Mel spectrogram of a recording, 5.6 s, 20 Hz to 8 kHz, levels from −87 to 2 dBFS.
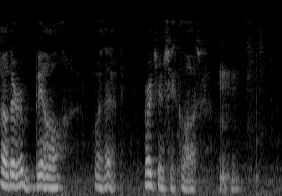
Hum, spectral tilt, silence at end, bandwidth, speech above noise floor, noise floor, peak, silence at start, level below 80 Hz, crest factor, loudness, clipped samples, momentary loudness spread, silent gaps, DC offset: none; -7.5 dB/octave; 0.25 s; 6 kHz; 23 dB; -60 dBFS; -20 dBFS; 0 s; -64 dBFS; 16 dB; -36 LUFS; under 0.1%; 25 LU; none; under 0.1%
